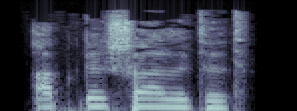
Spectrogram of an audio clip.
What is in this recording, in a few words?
"abgeschaltet", German; adjectives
